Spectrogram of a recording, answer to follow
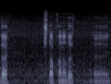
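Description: A young man's voice speaking in short phrases into a handheld microphone, with a low steady street hum in the pauses.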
